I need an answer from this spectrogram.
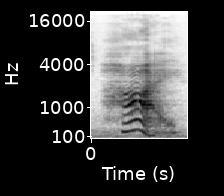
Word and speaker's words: high: So the GH is completely silent, and we just hear the H and the I. Hi.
